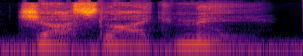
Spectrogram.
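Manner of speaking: normal talking voice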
